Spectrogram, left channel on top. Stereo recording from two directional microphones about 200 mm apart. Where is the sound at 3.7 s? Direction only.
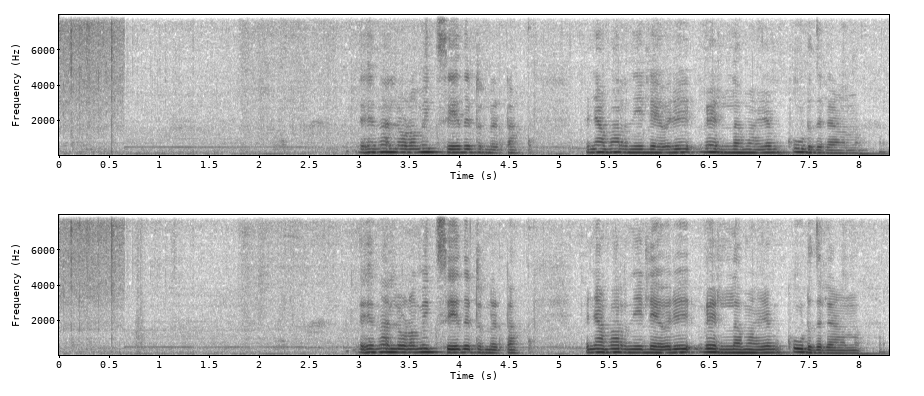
45° right (ahead or behind).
